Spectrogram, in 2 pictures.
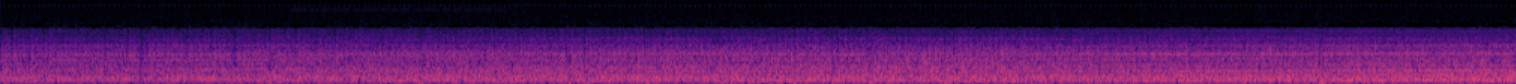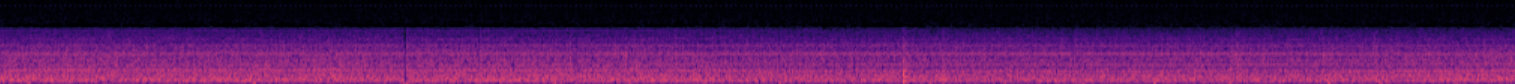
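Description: Fresh Breeze Monster paramotor engine and propeller running at a steady cruise power in flight. It is a muffled, even drone whose pitch lifts slightly partway through and then holds.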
